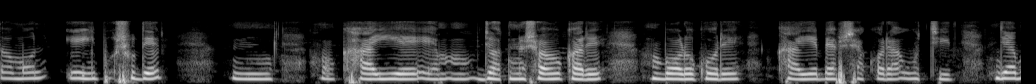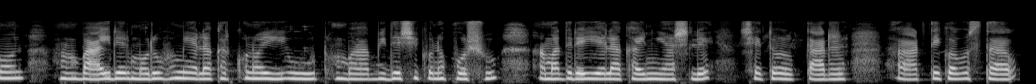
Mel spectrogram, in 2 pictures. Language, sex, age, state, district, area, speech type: Bengali, female, 30-45, West Bengal, Dakshin Dinajpur, urban, spontaneous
